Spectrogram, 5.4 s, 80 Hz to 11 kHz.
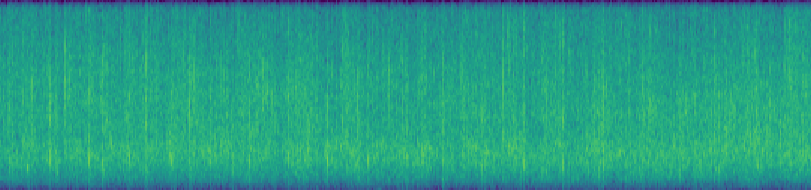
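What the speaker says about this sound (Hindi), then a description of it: "एक बार जोरदार तालियां हंगामा 2 की सुपर टैलेंटेड कास्ट के लिए" A television studio audience gives loud, sustained applause for the cast of Hungama 2 on The Kapil Sharma Show. Dense, even clapping fills the whole stretch with no pause.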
